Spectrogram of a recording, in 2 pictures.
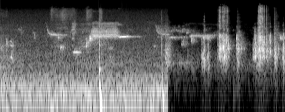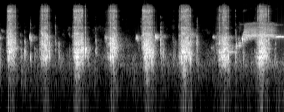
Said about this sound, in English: And then we'll remove the bottom bolt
